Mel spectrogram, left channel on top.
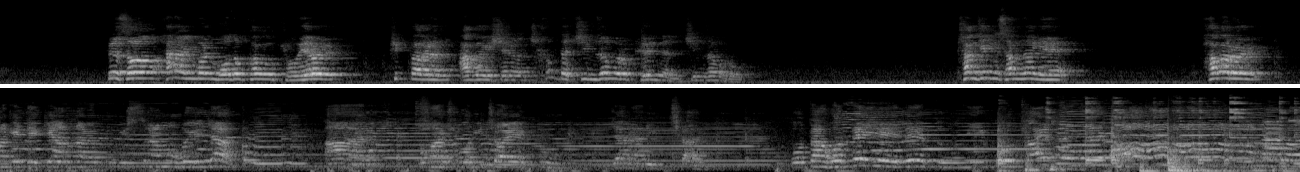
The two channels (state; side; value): different; both; correlation 0.00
